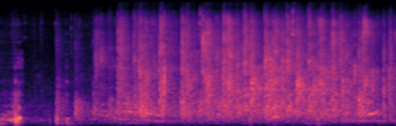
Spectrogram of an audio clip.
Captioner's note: audience applauding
